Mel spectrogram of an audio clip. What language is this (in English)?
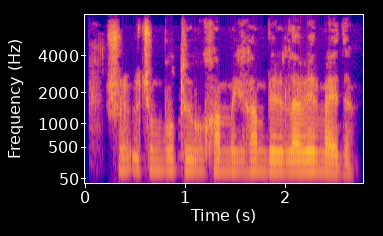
Uzbek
